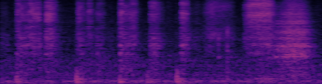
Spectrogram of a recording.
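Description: Green Sharpie felt-tip marker writing on paper: a quick run of short, faint scratchy strokes as letters are drawn, with a slightly louder stroke near the end as the word is underlined.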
